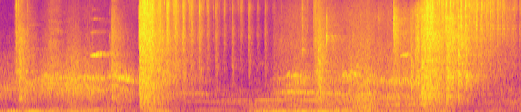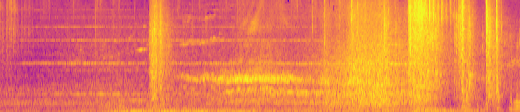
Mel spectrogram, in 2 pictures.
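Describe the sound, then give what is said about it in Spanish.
A door in a student residence bangs several times at irregular intervals, loud sharp thuds standing out over a rumbling, echoey background of shuffling and creaks. “Y una puerta golpea insistentemente”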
